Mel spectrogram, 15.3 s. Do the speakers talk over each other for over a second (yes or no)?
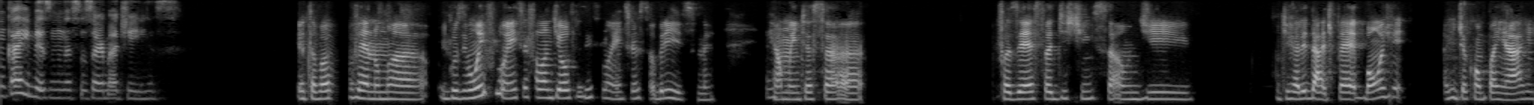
no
